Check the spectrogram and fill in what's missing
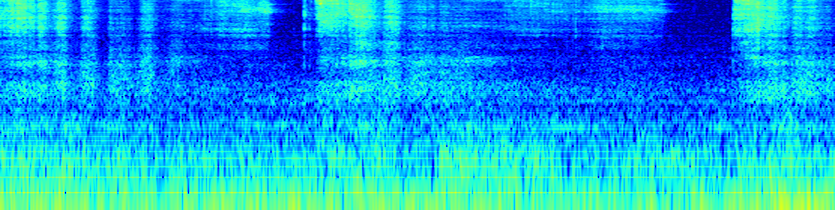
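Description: Pink sand in a small clear glass cup held in the hand is stirred and rubbed against the glass, apparently with a clear plastic spoon. A steady, bright, gritty rubbing and scraping hiss runs throughout, with louder swells of scraping along the way.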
